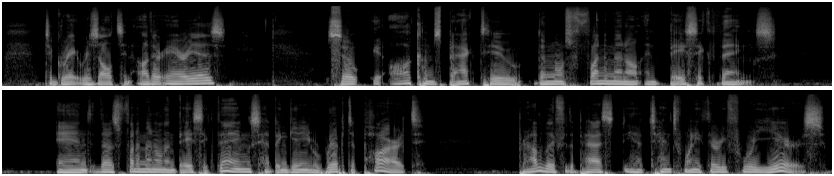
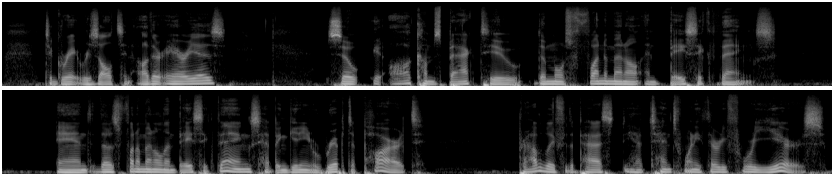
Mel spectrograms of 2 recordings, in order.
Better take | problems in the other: second | distortion; slight; 10% of the sound clipped

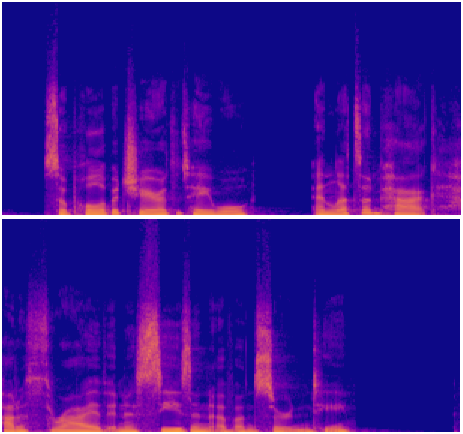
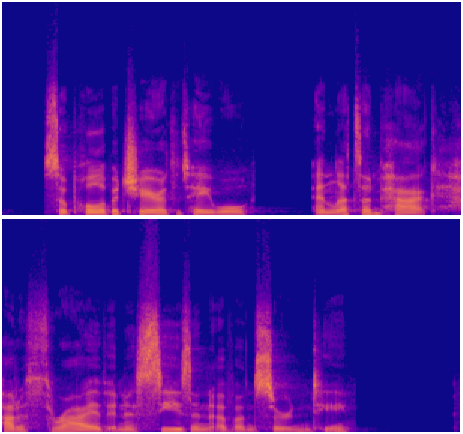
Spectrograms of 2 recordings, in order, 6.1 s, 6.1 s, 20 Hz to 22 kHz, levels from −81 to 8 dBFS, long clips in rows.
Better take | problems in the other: first | thin; very; fading below 300 Hz

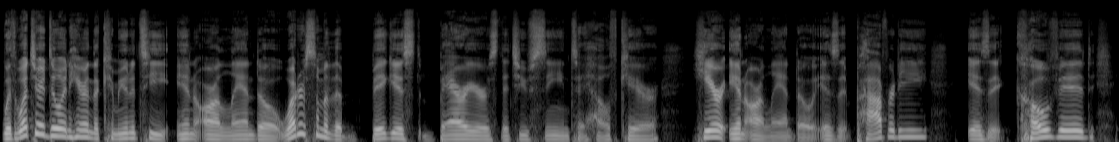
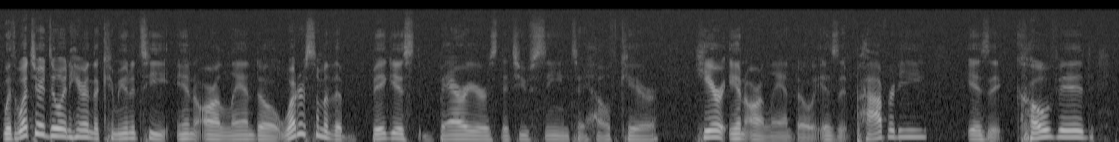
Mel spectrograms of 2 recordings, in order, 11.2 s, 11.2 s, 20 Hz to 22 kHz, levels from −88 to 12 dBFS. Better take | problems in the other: first | hiss; noticeable; throughout; 15 dB below the speech

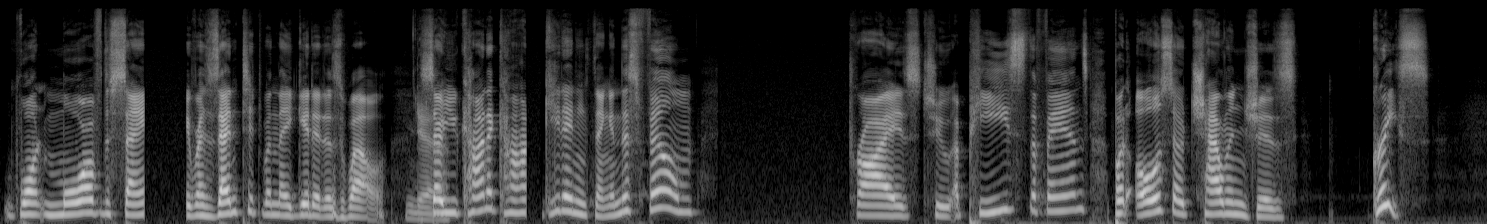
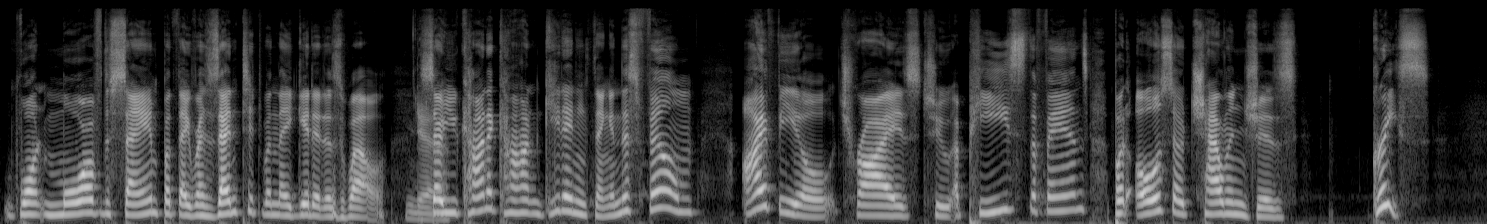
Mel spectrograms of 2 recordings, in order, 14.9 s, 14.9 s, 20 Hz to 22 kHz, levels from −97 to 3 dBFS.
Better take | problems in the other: second | audio cutting out; at 1.5 s, at 5.5 s and at 7 s for 1.5 s

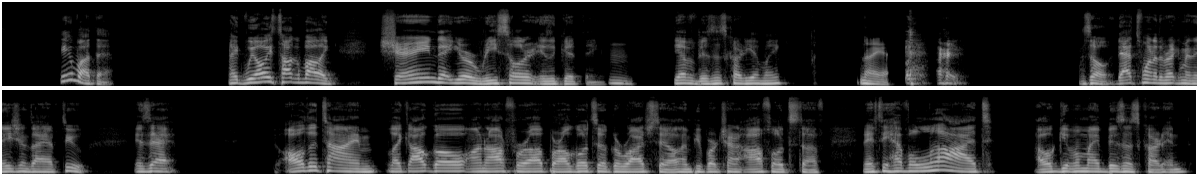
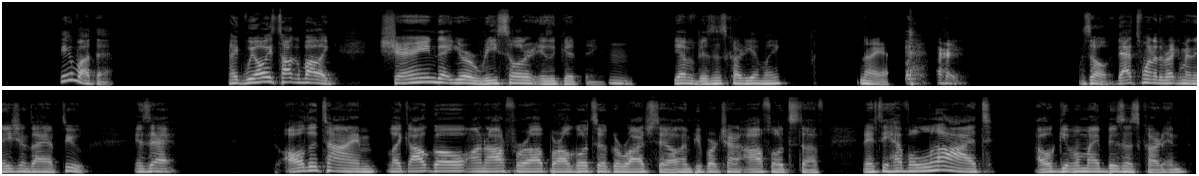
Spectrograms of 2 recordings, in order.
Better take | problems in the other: neither | none

